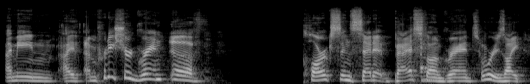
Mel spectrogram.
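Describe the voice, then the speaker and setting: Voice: medium pitch, animated, normal speed, bright, forceful tone. A streamer giving casual reaction commentary in a blunt way, swearing freely.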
